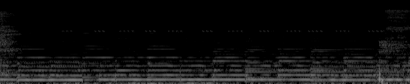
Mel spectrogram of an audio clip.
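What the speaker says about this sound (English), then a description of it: "Probe is now older than the current universe. And still working, based on the fact that it was making a buzzing noise." Outer Wilds probe giving off a steady electronic buzz, a sustained drone with layered tones that shift slightly in pitch, faint and continuous, with a brief swell of noise at the end.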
